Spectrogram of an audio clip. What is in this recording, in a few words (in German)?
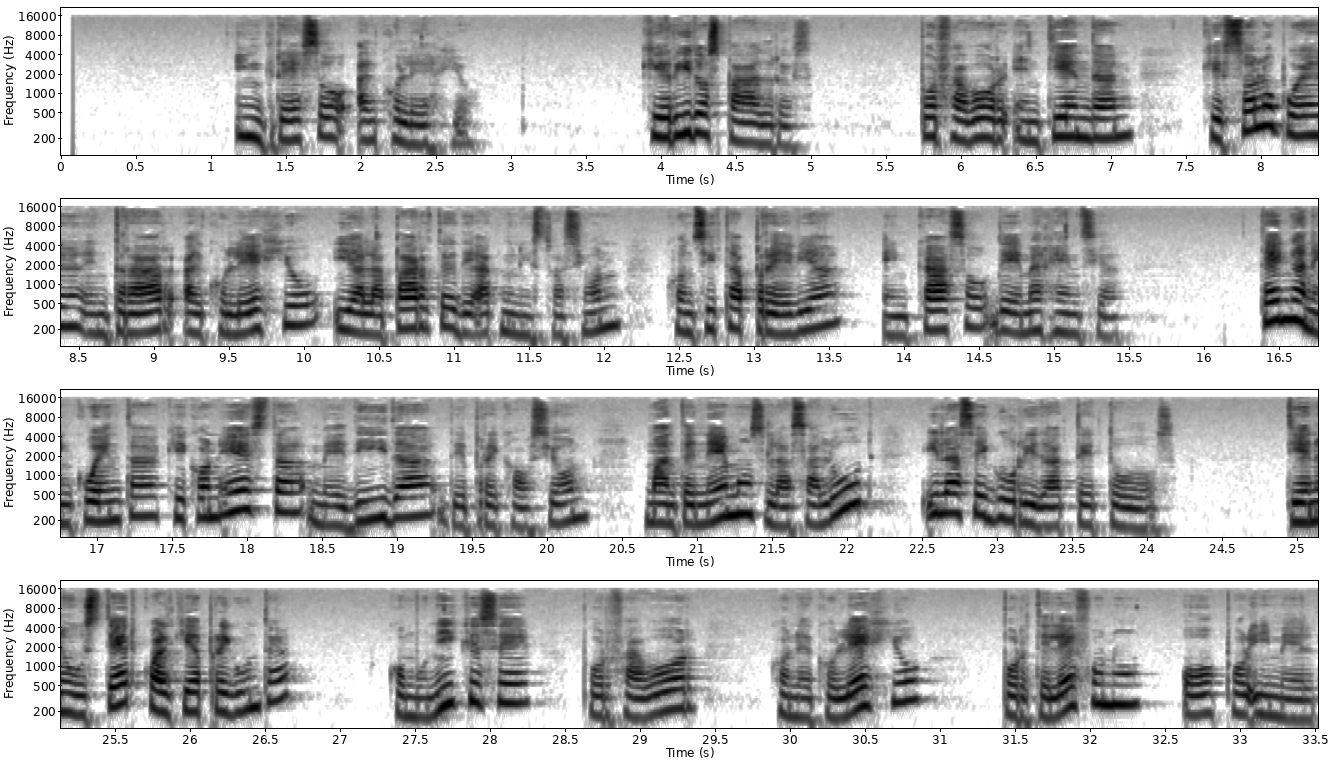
Spanisch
